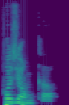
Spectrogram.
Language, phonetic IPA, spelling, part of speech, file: Polish, [pɔˈʑɔ̃mka], poziomka, noun, Pl-poziomka.ogg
